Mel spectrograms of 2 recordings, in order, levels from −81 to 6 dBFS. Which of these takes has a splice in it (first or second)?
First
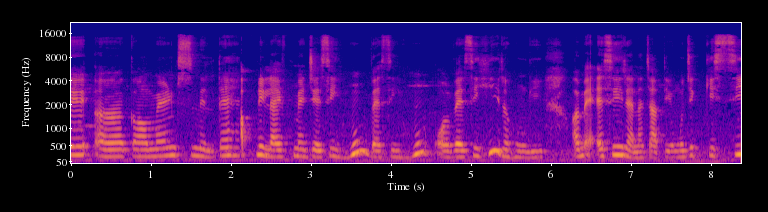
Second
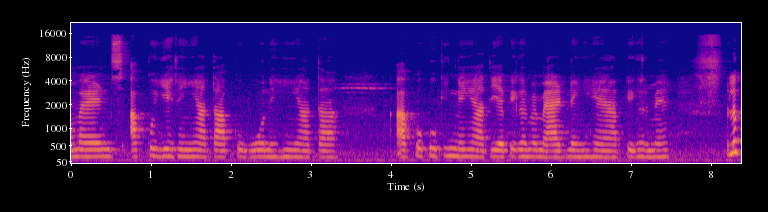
first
